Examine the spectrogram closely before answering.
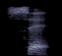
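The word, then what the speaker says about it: שה: then shin and hey, but the dot is on the left. So instead of she, what do we call it? How do we pronounce it? Se.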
